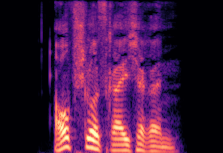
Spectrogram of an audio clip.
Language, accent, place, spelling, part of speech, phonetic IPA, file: German, Germany, Berlin, aufschlussreicheren, adjective, [ˈaʊ̯fʃlʊsˌʁaɪ̯çəʁən], De-aufschlussreicheren.ogg
- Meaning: inflection of aufschlussreich: 1. strong genitive masculine/neuter singular comparative degree 2. weak/mixed genitive/dative all-gender singular comparative degree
